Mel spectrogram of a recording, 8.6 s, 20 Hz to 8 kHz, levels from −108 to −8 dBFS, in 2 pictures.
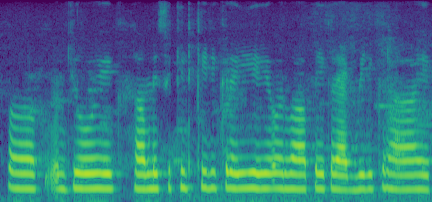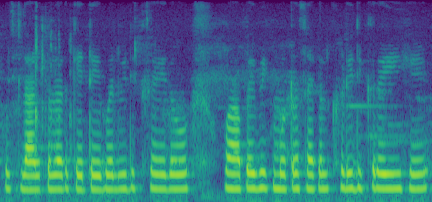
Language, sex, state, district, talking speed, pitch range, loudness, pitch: Hindi, female, Bihar, Darbhanga, 255 wpm, 215-225 Hz, -27 LUFS, 220 Hz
